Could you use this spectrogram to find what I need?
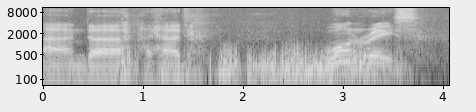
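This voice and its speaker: With a British accent, a man talks with ordinary pitch variation over noticeable background noise. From UK. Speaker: running vlogger, scuba dive instructor. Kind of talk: casual vlog talk. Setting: outdoors in a forest.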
